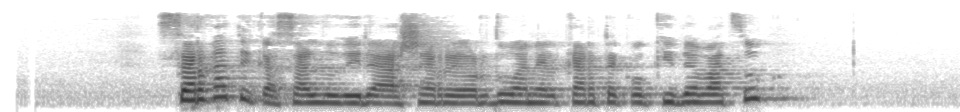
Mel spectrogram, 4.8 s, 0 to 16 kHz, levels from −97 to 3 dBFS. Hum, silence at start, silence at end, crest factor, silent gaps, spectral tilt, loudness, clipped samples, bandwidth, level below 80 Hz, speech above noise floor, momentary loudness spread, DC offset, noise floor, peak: none; 0.8 s; 0.85 s; 22 dB; none; -4.5 dB/octave; -30 LUFS; under 0.1%; 11 kHz; -80 dBFS; 41 dB; 8 LU; under 0.1%; -70 dBFS; -8 dBFS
